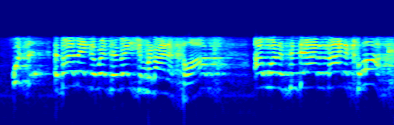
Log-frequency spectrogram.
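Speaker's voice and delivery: indignant rant. Real, not acted. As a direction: demand to be seated on time. Ranting about being seated.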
